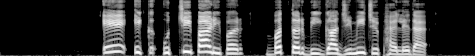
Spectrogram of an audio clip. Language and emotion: Dogri, neutral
